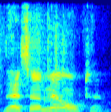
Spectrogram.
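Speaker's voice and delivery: angry outburst. Retold or imitated. Man catching his girlfriend's plate, angry yell. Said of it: "And he blows up".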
